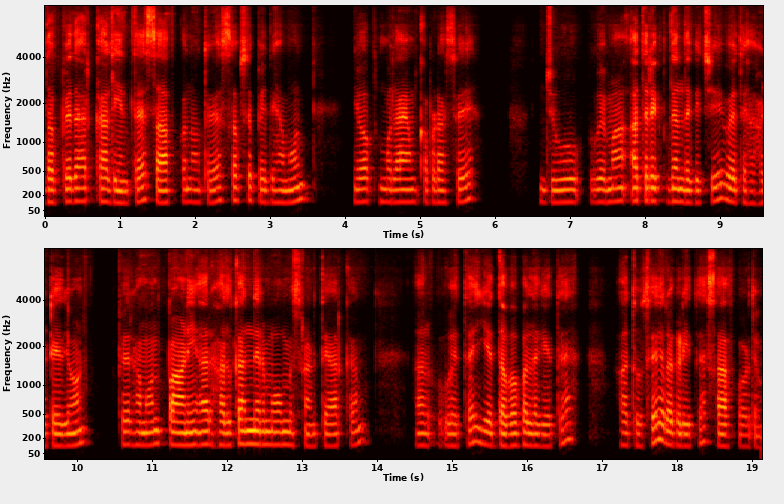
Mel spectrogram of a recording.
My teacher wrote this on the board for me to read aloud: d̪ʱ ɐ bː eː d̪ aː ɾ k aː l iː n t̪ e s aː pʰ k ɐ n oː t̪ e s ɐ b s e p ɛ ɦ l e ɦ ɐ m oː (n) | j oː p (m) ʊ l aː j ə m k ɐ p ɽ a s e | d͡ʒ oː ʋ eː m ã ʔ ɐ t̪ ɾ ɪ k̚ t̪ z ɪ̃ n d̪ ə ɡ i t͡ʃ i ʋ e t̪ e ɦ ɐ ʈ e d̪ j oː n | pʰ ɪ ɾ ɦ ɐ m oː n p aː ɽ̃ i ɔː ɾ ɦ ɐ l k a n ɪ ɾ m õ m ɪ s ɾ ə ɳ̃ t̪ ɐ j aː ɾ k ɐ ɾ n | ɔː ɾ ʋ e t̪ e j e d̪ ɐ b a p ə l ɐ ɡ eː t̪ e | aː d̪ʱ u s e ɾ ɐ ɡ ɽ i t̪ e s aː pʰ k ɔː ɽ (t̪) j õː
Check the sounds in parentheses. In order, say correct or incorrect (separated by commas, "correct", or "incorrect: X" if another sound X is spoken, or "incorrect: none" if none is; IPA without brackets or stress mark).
correct, correct, incorrect: d̪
